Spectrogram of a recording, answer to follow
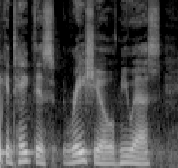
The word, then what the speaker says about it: mu: And it's pronounced mu, Greek letter mu.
